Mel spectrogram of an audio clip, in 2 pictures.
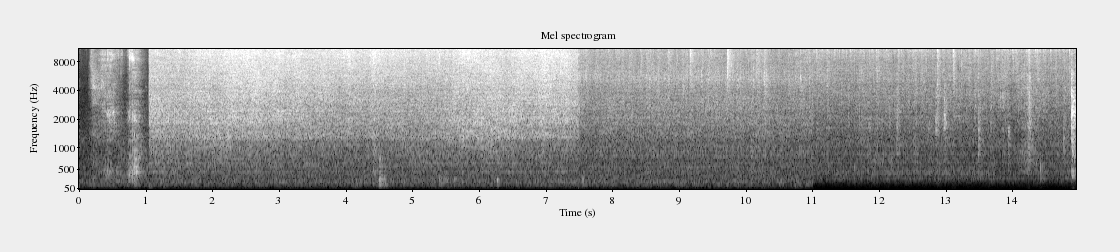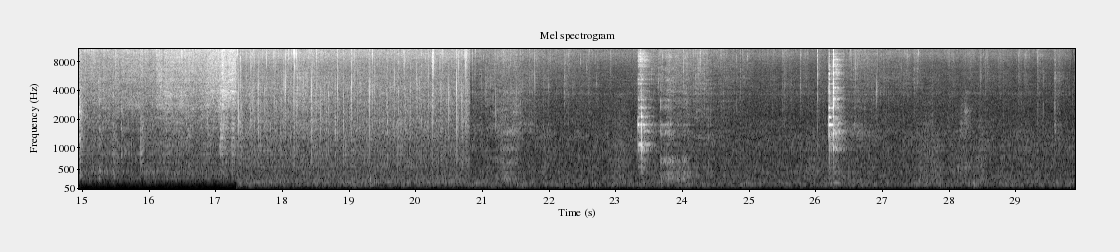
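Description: Rice stir-frying in a pan, sizzling loudly for about the first seven seconds, then softer, with a few sharp knocks as it is stirred and scraped.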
